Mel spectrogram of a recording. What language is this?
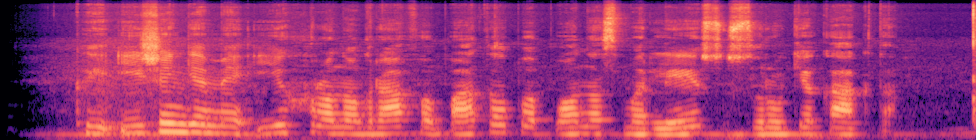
Lithuanian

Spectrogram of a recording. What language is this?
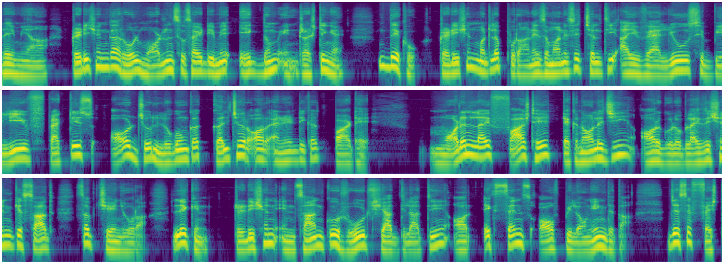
Deccan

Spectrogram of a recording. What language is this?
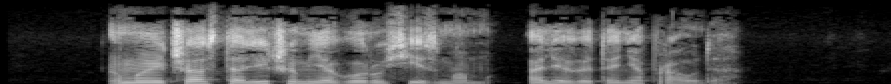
Belarusian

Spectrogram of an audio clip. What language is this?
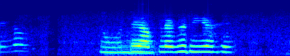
Marathi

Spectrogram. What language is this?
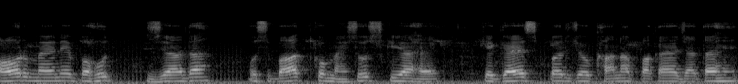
Urdu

